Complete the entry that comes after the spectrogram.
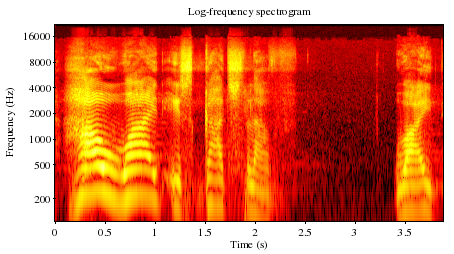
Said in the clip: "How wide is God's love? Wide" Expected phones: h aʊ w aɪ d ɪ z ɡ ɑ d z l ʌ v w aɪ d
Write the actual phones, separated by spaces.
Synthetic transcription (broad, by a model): h aʊ w aɪ d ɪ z ɡ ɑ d s l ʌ v w aɪ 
